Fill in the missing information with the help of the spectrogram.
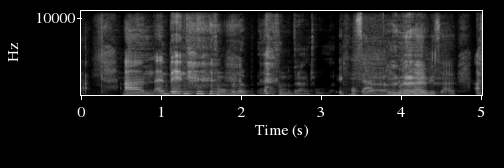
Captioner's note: laughter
